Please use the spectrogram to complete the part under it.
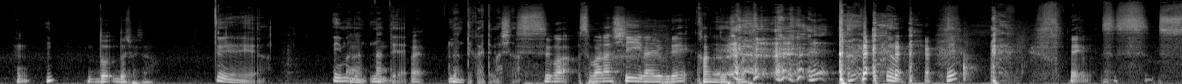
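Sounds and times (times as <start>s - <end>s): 
speech: 0.2s - 1.6s, 2.2s - 9.8s, 10.7s - 11.8s
sharp coughs: 7.2s - 10.3s
laughter: 7.2s - 10.9s.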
